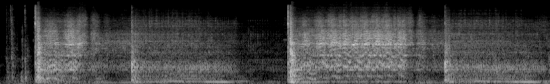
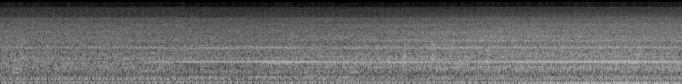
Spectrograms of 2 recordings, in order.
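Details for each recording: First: 1978 Ford F150, sitting unstarted for years, with fuel added to the rear of two tanks: short bursts of starter cranking with pauses, and the engine never catches; cranks but no start. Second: 1978/79 Ford F150 V8 that sat for years, first start-up with some oil pressure, fuel from the rear tank and no coolant yet: steady even idle with a regular beat and no knocks or misses; normal idle before a bent pushrod occurred.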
